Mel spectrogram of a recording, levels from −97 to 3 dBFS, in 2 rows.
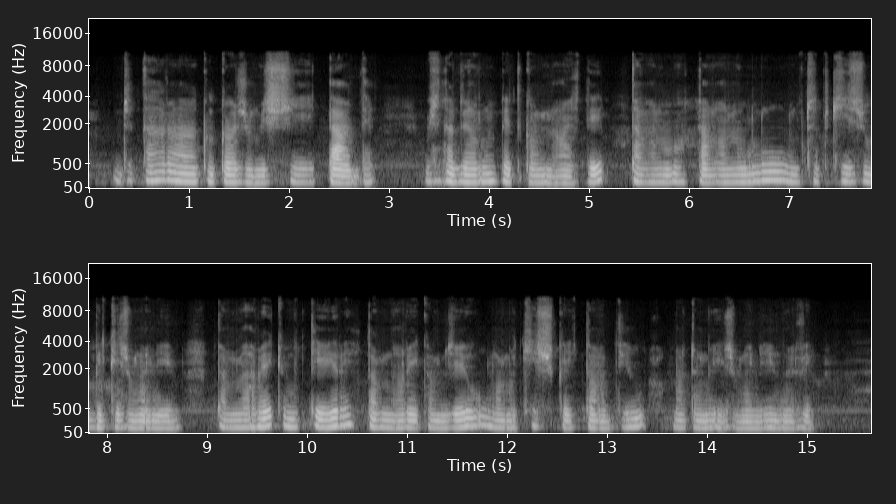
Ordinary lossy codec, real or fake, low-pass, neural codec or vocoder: none; fake; none; autoencoder, 22.05 kHz, a latent of 192 numbers a frame, VITS, trained on one speaker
